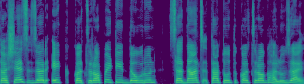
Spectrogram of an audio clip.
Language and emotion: Goan Konkani, neutral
